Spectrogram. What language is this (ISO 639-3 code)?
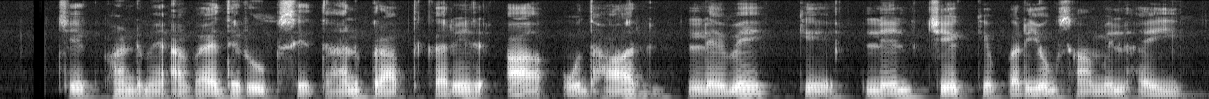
mag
